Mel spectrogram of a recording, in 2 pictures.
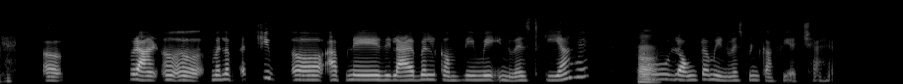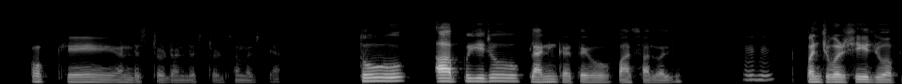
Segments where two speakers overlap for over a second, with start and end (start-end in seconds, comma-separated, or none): none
